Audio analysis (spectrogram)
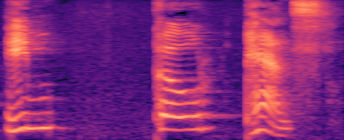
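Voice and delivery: "Importance" split into slow syllables, im-por-tens. Shown as a demonstration. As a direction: break "importance" into syllables slowly. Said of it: "तो इसमें कितना है?". ("Importance" धीरे, syllable तोड़कर)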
